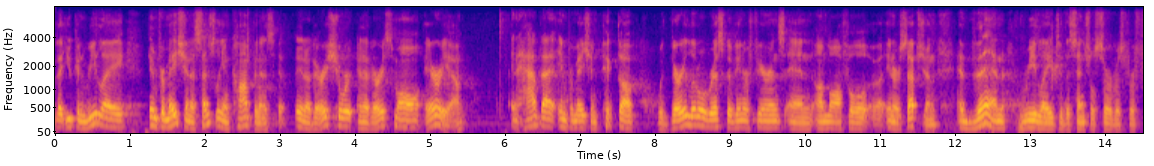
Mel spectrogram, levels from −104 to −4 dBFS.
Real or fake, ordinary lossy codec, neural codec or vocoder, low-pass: real; Opus, 24 kbps; none; 7.2 kHz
